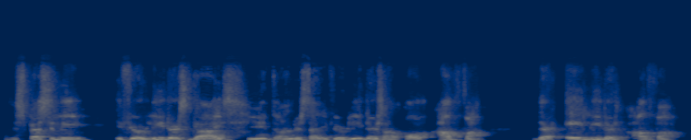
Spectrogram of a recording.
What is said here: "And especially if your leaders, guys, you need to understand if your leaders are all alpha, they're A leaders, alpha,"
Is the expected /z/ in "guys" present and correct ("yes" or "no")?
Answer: no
